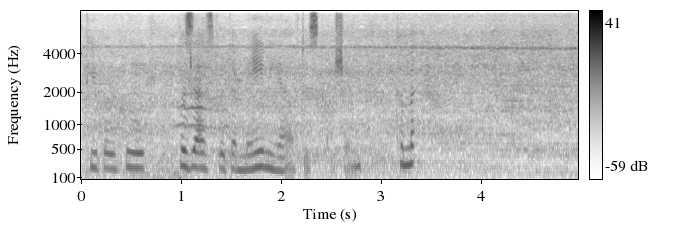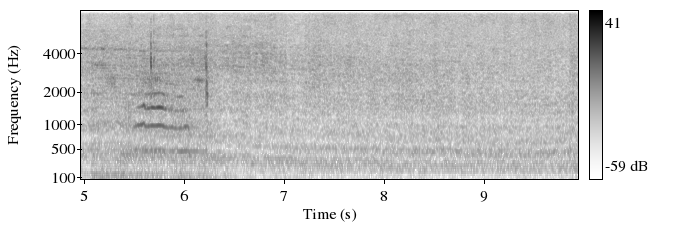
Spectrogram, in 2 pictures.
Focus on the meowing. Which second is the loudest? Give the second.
6 s.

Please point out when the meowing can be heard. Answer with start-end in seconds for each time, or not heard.
0.7-1.6, 5.0-6.3.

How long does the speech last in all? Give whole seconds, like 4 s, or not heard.
3 s.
